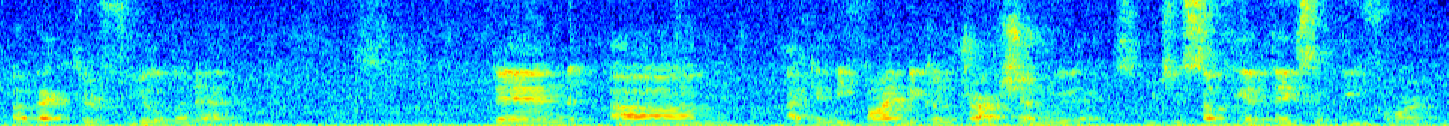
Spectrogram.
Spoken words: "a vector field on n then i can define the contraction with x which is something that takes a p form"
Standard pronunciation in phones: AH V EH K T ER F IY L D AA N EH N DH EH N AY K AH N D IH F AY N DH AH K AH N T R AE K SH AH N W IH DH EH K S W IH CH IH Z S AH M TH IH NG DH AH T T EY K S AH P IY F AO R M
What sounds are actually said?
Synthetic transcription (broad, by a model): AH V EH K T ER F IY L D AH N EH N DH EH N AY K AH N D IH F AY N DH AH K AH N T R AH K SH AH N W IH DH EH K S W IH CH IH Z S AH M TH IH NG DH AH T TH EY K S AH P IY F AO R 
